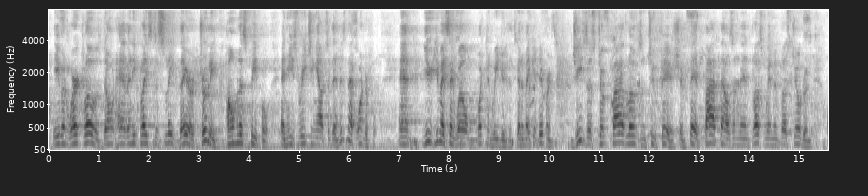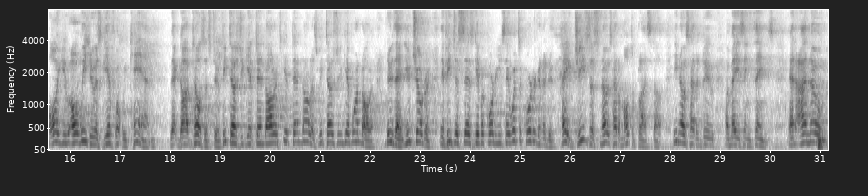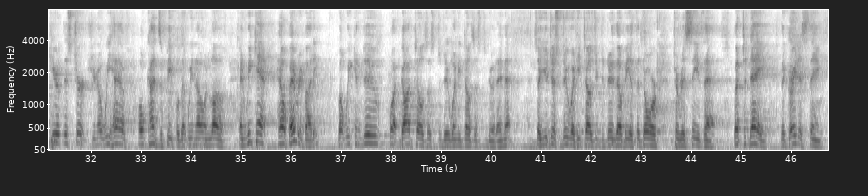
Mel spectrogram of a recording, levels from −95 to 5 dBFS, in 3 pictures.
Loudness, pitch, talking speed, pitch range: -33 LUFS, 160 Hz, 235 wpm, 140-195 Hz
